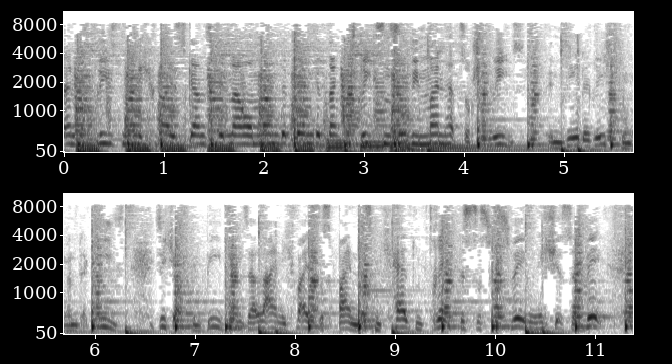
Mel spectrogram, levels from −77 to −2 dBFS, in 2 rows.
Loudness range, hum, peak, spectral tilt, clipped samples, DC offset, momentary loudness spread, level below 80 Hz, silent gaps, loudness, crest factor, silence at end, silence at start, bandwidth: 5 LU; none; -2 dBFS; -6 dB/octave; under 0.1%; under 0.1%; 8 LU; -24 dBFS; none; -19 LUFS; 16 dB; 0 s; 0 s; 8.8 kHz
